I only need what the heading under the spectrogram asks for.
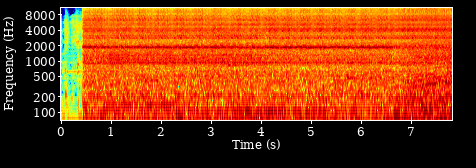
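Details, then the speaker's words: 1999 Chevy Astro AWD van with a recurring ignition no-start, after cleaning the distributor cap: catches and runs steadily with no misses or stumbles. Running normally. "all right boys that was it I cleaned the distributor cap and she runs like a peach now"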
